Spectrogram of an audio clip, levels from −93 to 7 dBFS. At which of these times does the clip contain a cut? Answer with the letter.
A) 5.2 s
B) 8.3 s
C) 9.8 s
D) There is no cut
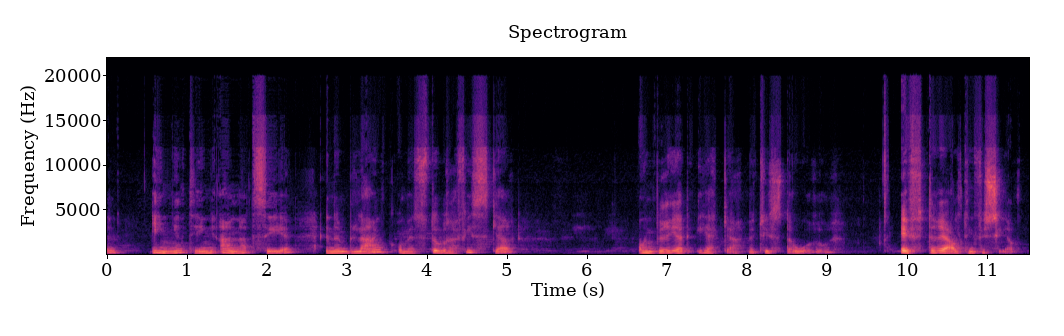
C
